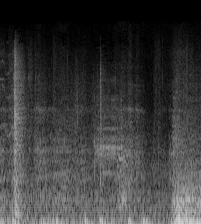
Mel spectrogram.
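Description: A metal locker door swings open with a clank.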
